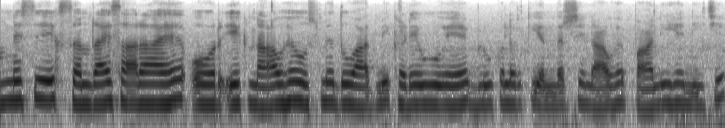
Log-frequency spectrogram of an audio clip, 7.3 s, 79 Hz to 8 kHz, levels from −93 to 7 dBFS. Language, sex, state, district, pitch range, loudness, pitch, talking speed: Hindi, female, Chhattisgarh, Jashpur, 185-205 Hz, -14 LUFS, 195 Hz, 225 wpm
